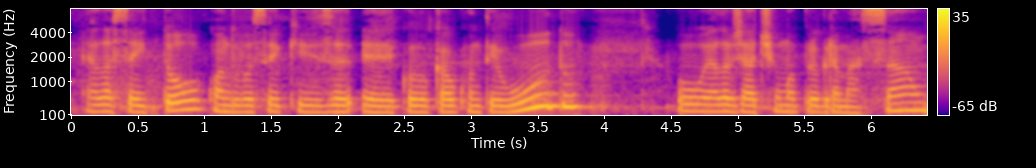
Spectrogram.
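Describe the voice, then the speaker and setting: A dark, mellow tone comes at a fairly slow pace over a quiet background. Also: woman. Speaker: university student, podcast host. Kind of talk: interview.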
